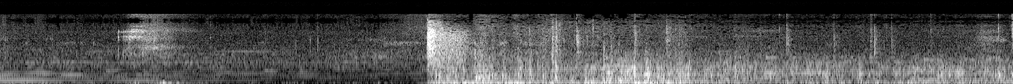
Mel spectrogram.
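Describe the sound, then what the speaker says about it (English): Thunder crashes in a video game storm, a sudden loud rumbling roll that starts partway through after a quieter stretch, then settles into a steady stormy wash with rain-like hiss. "How the hell is there a thunderstorm?"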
